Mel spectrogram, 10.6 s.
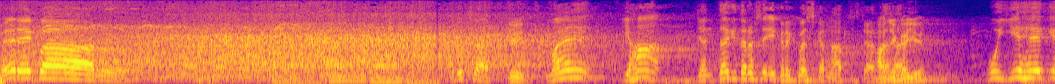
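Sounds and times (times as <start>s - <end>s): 
speech: 0.0s - 1.4s, 4.6s - 10.5s
crowd applause welcoming a celebrity onto a stage: 0.0s - 6.4s.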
